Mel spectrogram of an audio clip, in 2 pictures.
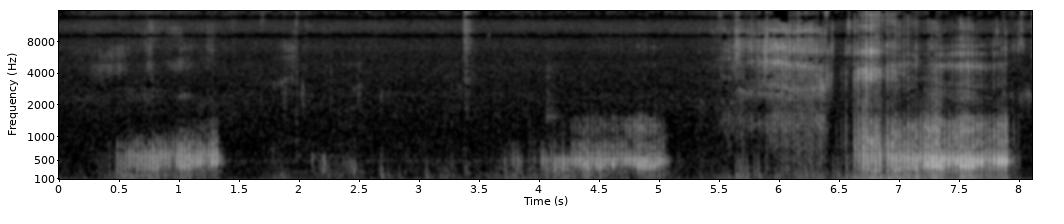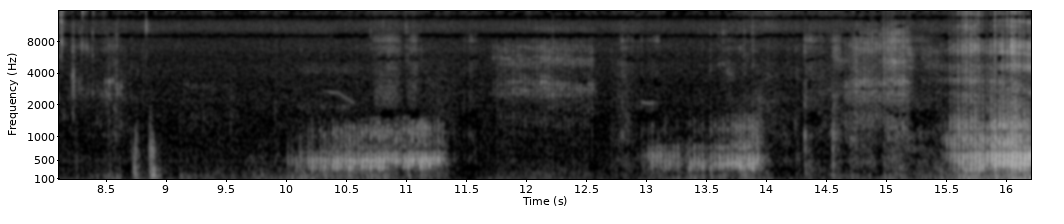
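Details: A tabby cat on a table purrs in repeated rumbling pulses roughly every three seconds, one burst notably louder midway, with soft rustling and a low background hum.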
